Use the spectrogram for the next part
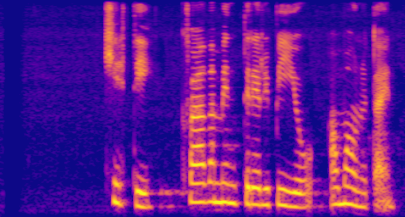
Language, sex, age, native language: Icelandic, female, 30-39, Icelandic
